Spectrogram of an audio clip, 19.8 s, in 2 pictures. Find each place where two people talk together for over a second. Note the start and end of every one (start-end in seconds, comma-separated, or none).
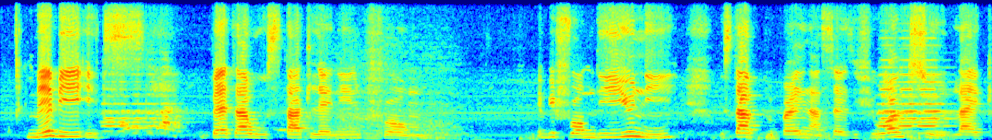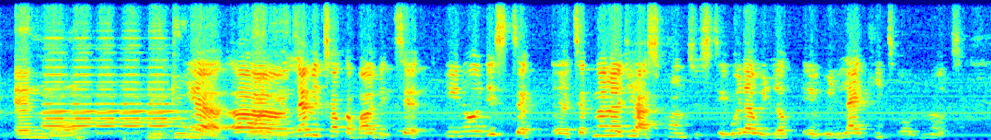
11.8-13.1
